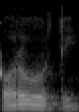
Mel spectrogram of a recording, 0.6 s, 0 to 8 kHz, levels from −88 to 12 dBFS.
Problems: low volume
